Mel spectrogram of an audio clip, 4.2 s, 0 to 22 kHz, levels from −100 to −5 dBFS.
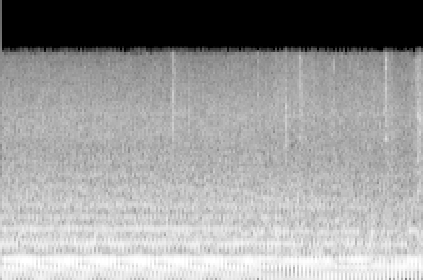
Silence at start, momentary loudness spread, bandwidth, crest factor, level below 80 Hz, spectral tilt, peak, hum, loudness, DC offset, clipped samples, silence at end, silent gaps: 0 s; 1 LU; 11.5 kHz; 6 dB; -16 dBFS; -5.5 dB/octave; 0 dBFS; none; -7 LUFS; under 0.1%; 2%; 0 s; none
